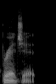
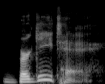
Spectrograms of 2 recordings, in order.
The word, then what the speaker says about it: Birgitte: spelled Bridget, would say Bridget. And it was just kind of common, and that's how a lot of people thought about the character. Apparently, it's actually pronounced Birgitte or Birgitta, I think Birgitta.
